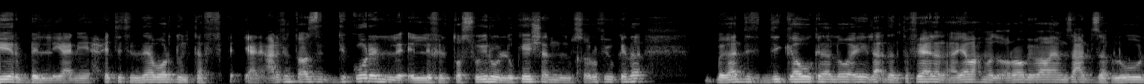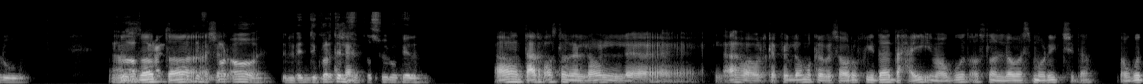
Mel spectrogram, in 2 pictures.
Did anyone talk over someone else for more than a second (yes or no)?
yes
